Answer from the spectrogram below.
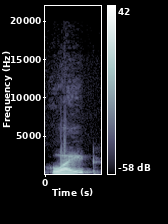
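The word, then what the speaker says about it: white: ठीक है, वाइट। ठीक है, एच नहीं आएगा, एच साइलेंट है।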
